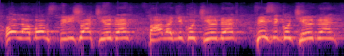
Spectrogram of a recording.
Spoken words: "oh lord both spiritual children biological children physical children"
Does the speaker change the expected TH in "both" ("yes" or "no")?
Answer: yes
